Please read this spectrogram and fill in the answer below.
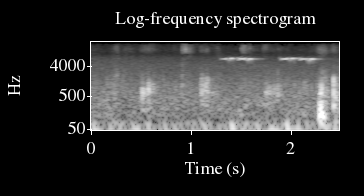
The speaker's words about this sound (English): Some more black-capped chickadees.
